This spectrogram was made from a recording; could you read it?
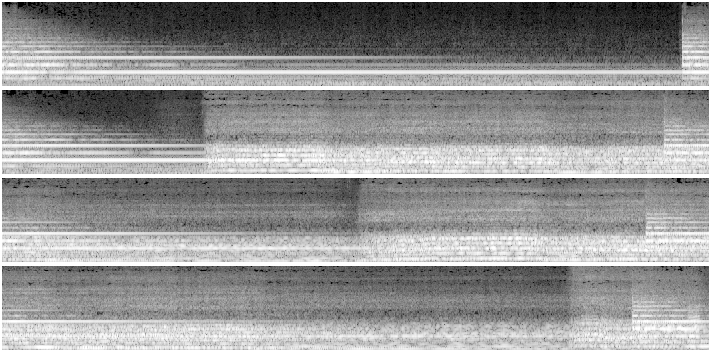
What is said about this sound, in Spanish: Sonando las campanas de tu sección.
